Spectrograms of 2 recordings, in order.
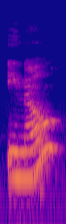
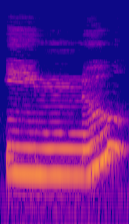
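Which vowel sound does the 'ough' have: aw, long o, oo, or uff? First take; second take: long o; oo. First: The 'ough' is said as a long o. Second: The 'ough' is said as oo. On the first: "You want to try O?" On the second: "What about oo?"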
